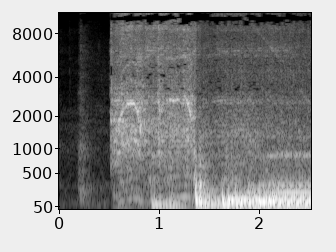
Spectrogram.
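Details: 2014 Victory Cross Country V-twin, nearly 70k miles, first cold start since November storage: short crank with fuel pump whine, catches at once into steady, even idle; normal cold start.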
